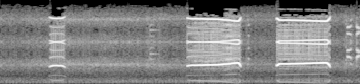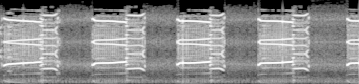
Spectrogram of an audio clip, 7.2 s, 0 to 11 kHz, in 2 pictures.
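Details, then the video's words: Bald eagle in southwest Florida, December 28, 2013, defending its nest and family as an intruder approaches: a series of high, thin, piping calls with sharp downward-sliding starts, repeated roughly every second, carrying clearly over a quiet background. "Ozzie Defends His Family - Intruder Approaches Nest"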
